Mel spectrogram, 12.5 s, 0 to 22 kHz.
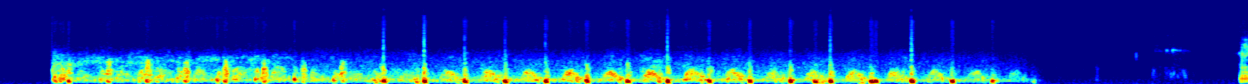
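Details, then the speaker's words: Fetal heartbeat of an expected daughter on a home fetal Doppler: rapid, regular whooshing thumps about 146 beats a minute, within normal fetal range. "so that's my favorite heartbeat star because my wife is pregnant and i'm expecting a daughter in in june and so we went out and got a fetal doppler scanner so we could hear the heartbeat"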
